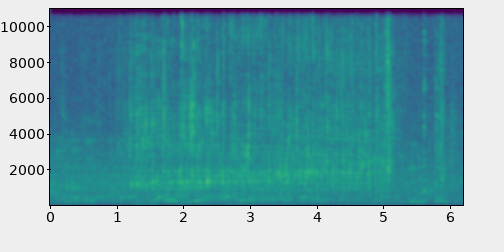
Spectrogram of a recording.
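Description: Tea pours from a teapot into a glass.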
